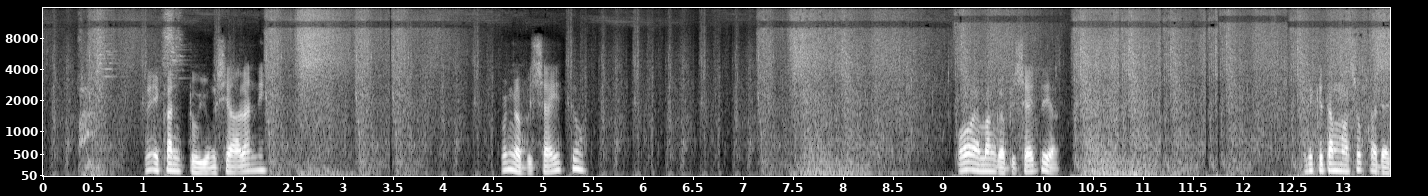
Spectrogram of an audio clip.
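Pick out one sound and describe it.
A young man talks with animation close to a microphone, in short bursts.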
